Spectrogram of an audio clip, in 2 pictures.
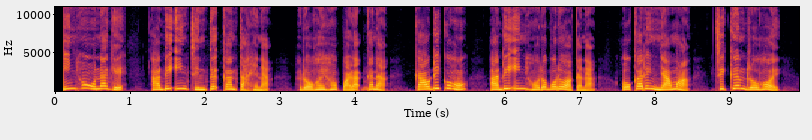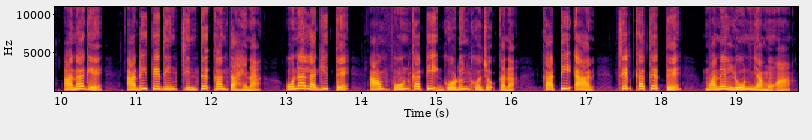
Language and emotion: Santali, neutral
